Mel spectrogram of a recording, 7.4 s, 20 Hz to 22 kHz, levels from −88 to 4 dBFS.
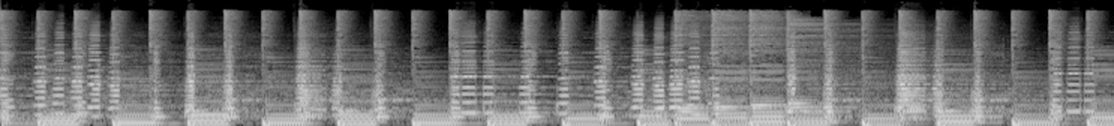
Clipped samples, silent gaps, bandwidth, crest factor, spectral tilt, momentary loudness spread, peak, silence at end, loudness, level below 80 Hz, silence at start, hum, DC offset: under 0.1%; none; 17 kHz; 16 dB; -4.5 dB/octave; 5 LU; 0 dBFS; 0 s; -16 LUFS; -24 dBFS; 0 s; none; under 0.1%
